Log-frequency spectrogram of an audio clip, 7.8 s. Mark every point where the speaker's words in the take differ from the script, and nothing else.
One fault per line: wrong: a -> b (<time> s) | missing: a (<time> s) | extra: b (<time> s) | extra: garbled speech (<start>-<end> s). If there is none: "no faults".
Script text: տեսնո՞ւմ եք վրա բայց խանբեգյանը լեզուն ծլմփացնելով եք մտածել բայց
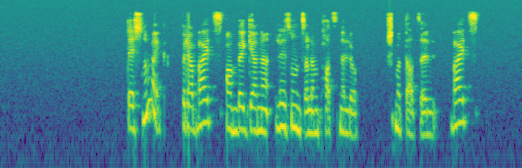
no faults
